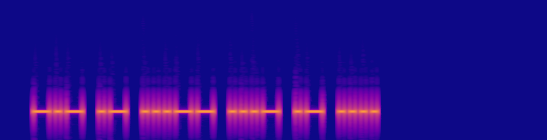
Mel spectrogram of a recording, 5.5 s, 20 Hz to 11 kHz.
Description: Morse code, heard as a keyed tone, about 22 wpm, 700 Hz. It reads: KA3VAH
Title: USA Call Signs - 6 Characters - Repeated 2x - 22wpm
